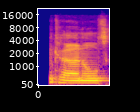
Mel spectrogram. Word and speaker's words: colonel: But kernel written colonel, that's um a senior officer in an army. All right. And as he said, as he very well said, these two words are homophones.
